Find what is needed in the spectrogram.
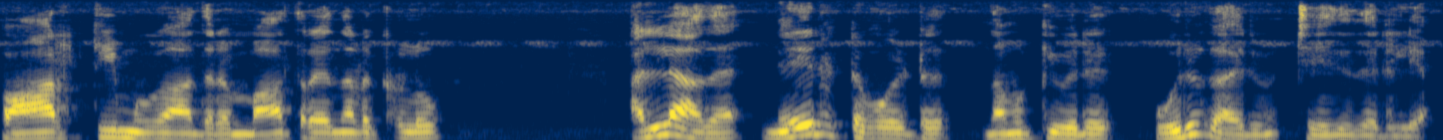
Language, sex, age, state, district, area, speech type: Malayalam, male, 45-60, Kerala, Palakkad, rural, spontaneous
